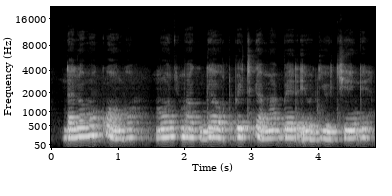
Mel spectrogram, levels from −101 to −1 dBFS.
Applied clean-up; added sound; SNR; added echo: none; none; none; reverberation time 0.8 s.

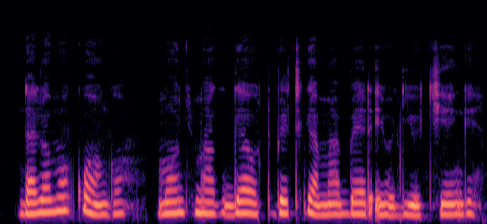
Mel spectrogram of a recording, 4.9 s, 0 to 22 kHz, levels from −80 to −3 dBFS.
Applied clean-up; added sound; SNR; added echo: none; none; none; none.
